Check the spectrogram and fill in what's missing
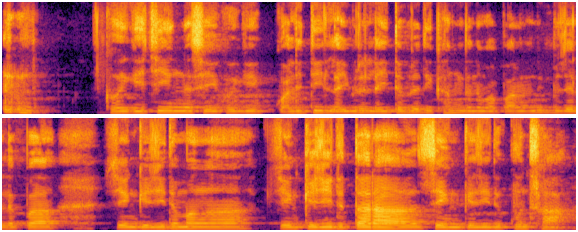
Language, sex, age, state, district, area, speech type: Manipuri, male, 30-45, Manipur, Thoubal, rural, spontaneous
